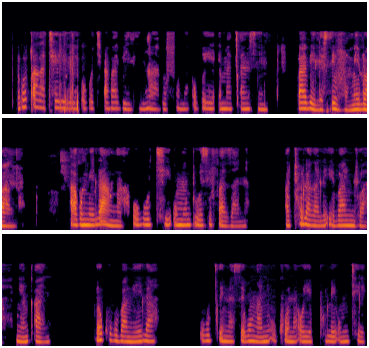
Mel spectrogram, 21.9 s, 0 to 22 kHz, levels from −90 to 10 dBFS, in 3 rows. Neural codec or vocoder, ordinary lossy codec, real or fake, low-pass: none; AAC, 64 kbps; real; 7.2 kHz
